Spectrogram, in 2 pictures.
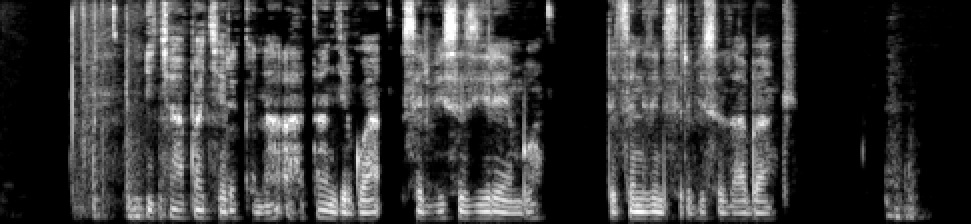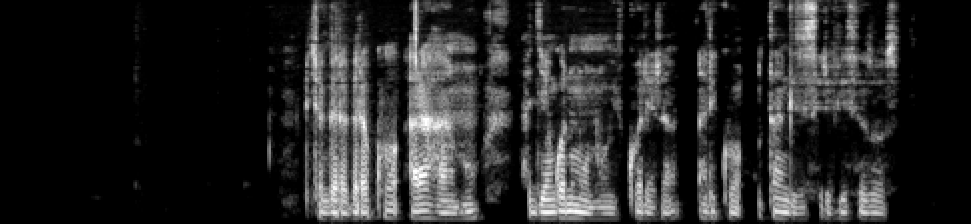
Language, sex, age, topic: Kinyarwanda, male, 18-24, government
